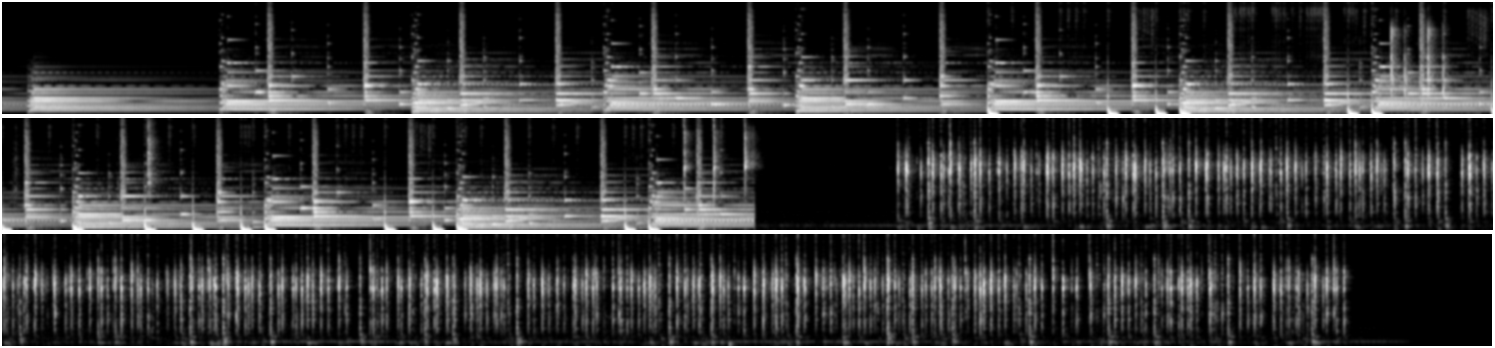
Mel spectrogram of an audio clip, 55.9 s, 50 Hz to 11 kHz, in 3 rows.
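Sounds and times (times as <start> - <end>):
mechanical keyboard key clicks: 15.4 - 18.6, 20.4 - 20.7, 27.1 - 28.1, 29.8 - 54.1.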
